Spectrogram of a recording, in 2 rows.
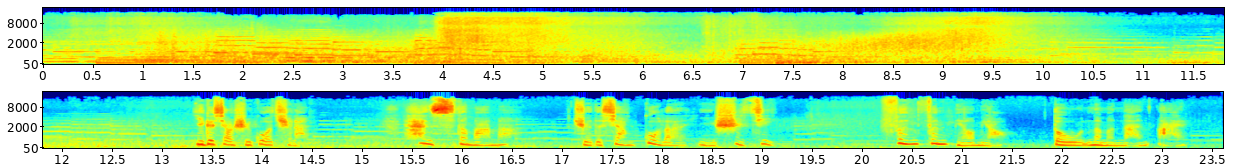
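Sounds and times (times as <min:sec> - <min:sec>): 
rushing storm noise from a stormy night with rain: 0:00.0 - 0:16.0
howling wind on a stormy night: 0:00.0 - 0:17.2
speech: 0:13.4 - 0:14.6, 0:15.6 - 0:16.6, 0:17.2 - 0:19.2, 0:20.2 - 0:23.3.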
